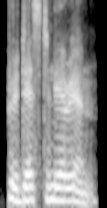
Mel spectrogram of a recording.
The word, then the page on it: predestinarian: Indian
